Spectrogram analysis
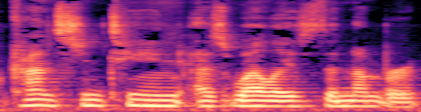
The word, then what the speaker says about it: Constantine: So, consider the name Con, C-O-N, Stan, S-T-A-N, Tine, T-I-N-E, Constantine, three syllables.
